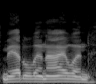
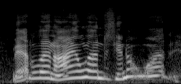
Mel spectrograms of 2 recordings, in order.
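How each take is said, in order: First: Said in the usual way. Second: Much higher, excited squeal on the name; sudden high-pitched thrill at a close guess. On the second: Real, not acted. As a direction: squeal it, the guess nearly hits.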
